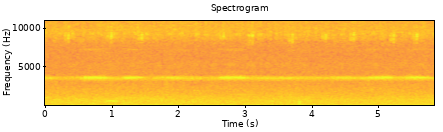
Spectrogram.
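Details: Chirring crickets on a southern Crimean night, a continuous high-pitched note with rhythmic higher pulses repeating about every half second, under a gentle hiss of night breeze.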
